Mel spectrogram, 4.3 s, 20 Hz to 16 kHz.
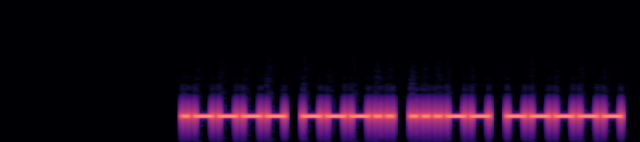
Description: Morse code, heard as a keyed tone, about 30 wpm, 700 Hz. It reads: 1830
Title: Worked All Europe DX Contest - QTC Exchange - 30wpm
